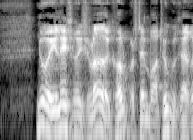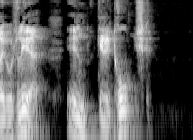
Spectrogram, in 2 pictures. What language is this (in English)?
Danish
